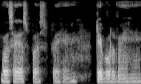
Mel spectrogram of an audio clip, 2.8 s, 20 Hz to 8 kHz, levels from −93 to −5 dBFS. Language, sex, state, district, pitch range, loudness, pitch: Hindi, male, Chhattisgarh, Raigarh, 115-120 Hz, -27 LUFS, 115 Hz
